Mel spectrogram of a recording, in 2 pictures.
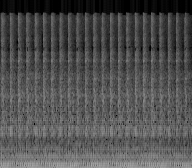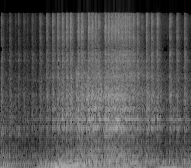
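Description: A steady knock about four times a second rides over the idle and stays regular as the engine runs; clear engine knock.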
